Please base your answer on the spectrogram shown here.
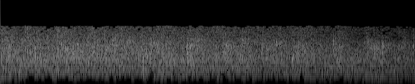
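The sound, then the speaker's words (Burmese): An audience applauds at the close of a talk with a continuous wash of many hands clapping. It holds steady and full for about four seconds and eases off only slightly. “ကျေးဇူးတင်ပါတယ်အားလုံးလက်ခုပ်လေးတည်ပေးကြပါ”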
